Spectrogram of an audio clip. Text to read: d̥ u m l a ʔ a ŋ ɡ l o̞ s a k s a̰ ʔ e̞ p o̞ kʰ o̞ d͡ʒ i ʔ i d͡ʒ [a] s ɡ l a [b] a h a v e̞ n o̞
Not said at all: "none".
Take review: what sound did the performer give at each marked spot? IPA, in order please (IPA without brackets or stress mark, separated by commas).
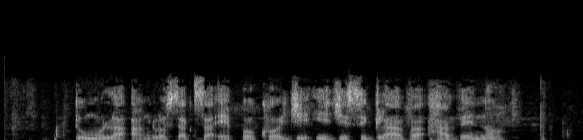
i, v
